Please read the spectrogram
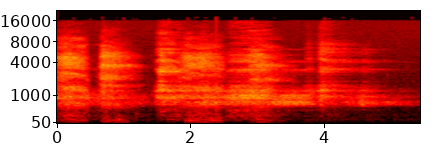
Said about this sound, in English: we'll do two reset breaths, so in and out through the mouth with gusto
